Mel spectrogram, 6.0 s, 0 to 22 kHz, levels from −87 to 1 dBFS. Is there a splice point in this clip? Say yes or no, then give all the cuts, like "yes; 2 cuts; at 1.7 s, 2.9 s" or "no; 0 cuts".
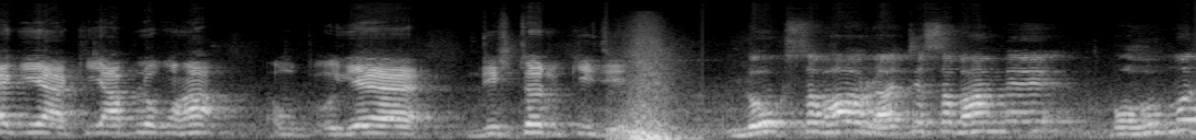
yes; 1 cut; at 3.3 s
